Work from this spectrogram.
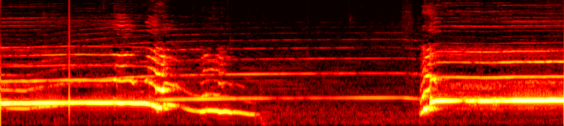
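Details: A young female dog howls at a tornado siren test, long wavering notes that slide up and fall away over the steady wailing siren.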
